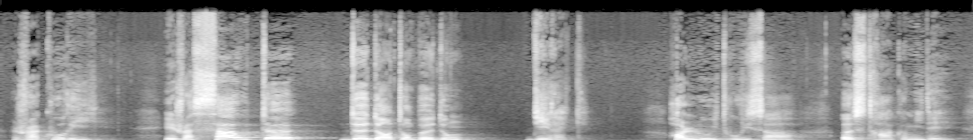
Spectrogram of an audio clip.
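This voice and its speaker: A man's medium-pitched voice with a dark, mellow tone, very wide pitch swings, a very slow pace and long, frequent pauses. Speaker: storyteller. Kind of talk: traditional folk tale telling.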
